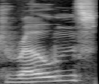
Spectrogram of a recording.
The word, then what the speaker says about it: Droan: It was and the plentiful droidad jokes, oh yeah, or what I dubbed drones, but it's spelled DROAN, like a drone groan.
